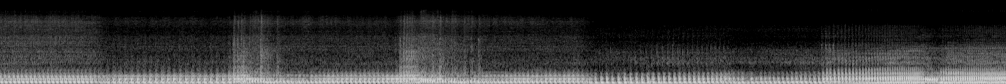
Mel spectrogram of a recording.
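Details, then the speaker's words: 2004 Suzuki DRZ400S, cold at about 45°, on a richer pilot jet with the fuel screw at three turns out: blipped thumping with a few pops. Still slightly lean and backfiring a bit; the carb float-bowl gasket was found too big and not sealing. "Yeah, it's still just a touch lean. It's why it's backfiring a little bit, but it's maybe 45°, so once it warms up to 60, 70, 80°, this thing should run mint."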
